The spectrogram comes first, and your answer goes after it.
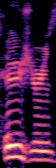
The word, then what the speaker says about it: Hoosier: know all about Oklahoma Hoosiers the way it's supposed to be pronounced who's her who's your whatever you want to call it h o o s i e r yes who is Hoosier no it's not good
